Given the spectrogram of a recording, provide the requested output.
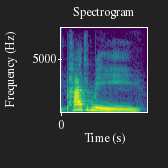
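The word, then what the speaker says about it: Padmé: you got some big boots as well padme padme okay that's how you say it pad me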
